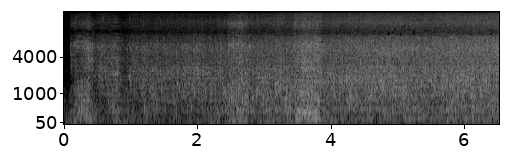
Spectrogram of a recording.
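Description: Water jet from a 3D-printed stainless-steel-impeller M-Jet 35 RC jet pump held underwater, its stream spraying and splashing across a pool's surface. The rushing splash starts suddenly and grows louder over the first few seconds, then holds steady.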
